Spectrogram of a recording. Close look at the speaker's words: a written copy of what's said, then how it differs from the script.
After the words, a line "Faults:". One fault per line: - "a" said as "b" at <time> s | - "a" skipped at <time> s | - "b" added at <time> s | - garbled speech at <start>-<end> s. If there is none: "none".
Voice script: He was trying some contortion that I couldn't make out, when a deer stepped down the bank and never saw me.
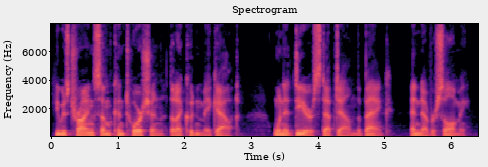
He was trying some contortion that I couldn't make out, when a deer stepped down the bank and never saw me.
Faults:
none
